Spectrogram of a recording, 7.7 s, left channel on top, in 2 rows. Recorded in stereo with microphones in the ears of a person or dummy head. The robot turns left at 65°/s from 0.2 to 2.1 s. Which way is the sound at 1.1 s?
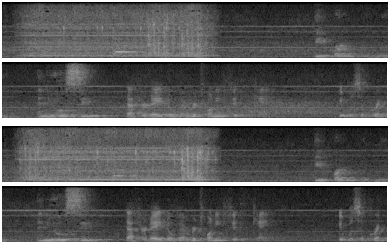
40° right (ahead or behind).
